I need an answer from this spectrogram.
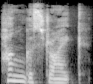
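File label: "hunger strike", English, British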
